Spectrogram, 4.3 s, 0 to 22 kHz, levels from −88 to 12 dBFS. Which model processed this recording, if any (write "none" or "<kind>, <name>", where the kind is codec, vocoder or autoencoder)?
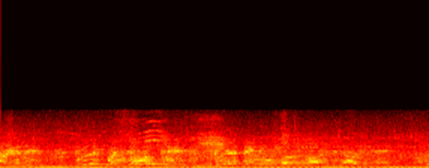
none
